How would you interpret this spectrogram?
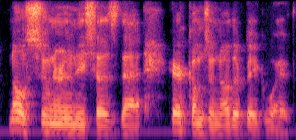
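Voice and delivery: usual speaking voice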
